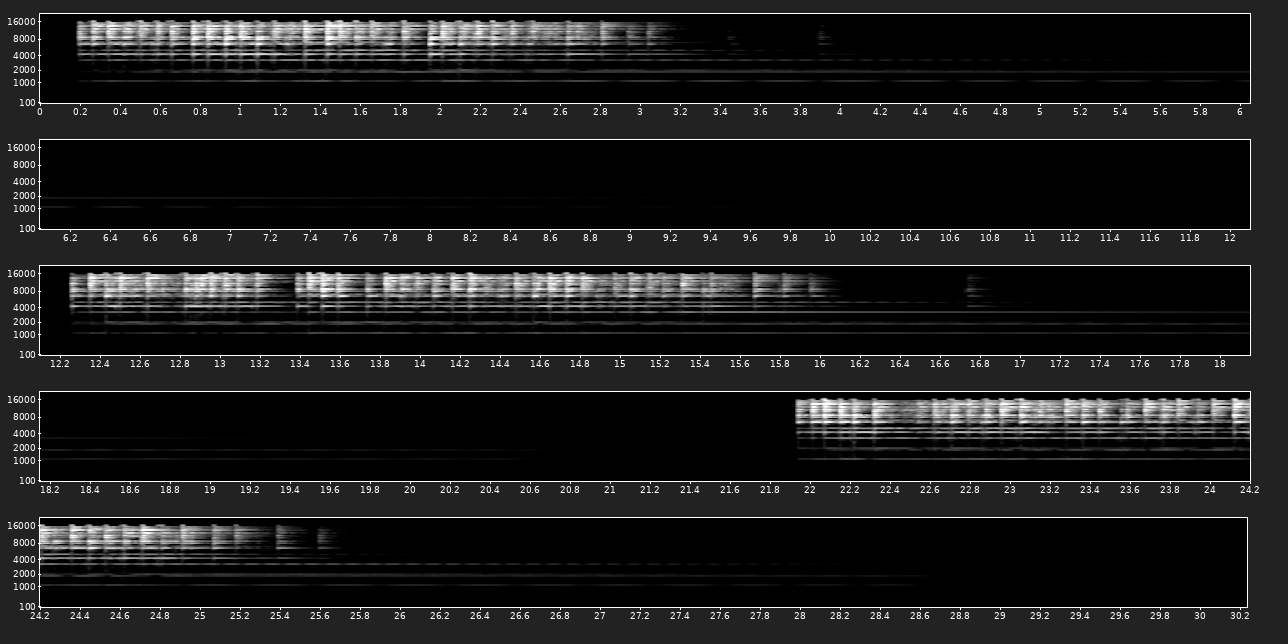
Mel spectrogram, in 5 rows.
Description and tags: bell natural
Bell ring.
Recording made for play.
Hardware: Behringer B-1, M-Audio FastTrack Ultra, MacBook Pro
Software: Adobe Audition CS 6
No post processing
ringing, ring, tinkle, ding, bell, metal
